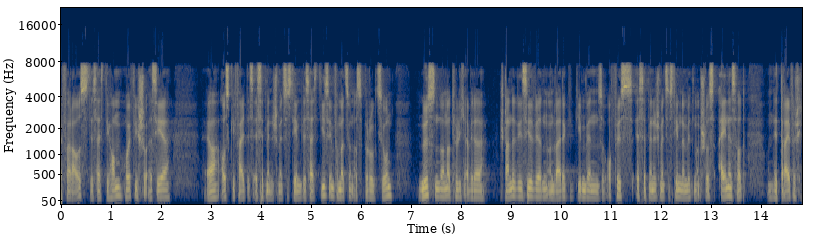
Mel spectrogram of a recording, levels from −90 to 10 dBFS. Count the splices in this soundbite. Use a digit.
0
